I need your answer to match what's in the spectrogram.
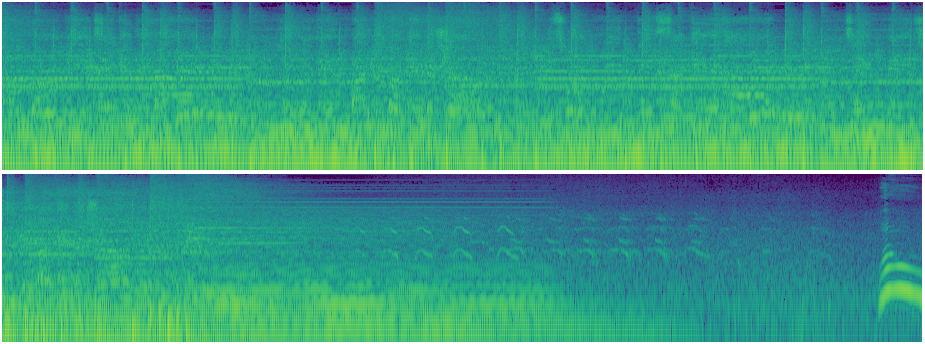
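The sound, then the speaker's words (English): A loud, full-band theme song with a steady driving beat and dense instrumentation, winding down after about twelve seconds into sustained ringing tones that fade out. “What you just heard was the brand new theme song for Bucket of Chum.”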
